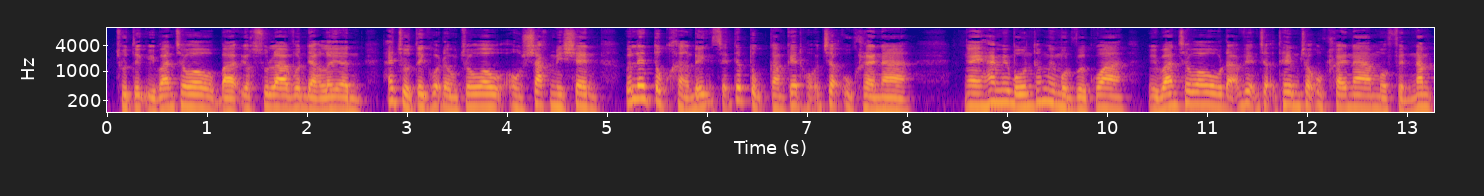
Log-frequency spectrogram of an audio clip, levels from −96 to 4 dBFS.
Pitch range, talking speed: 115-145 Hz, 230 wpm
